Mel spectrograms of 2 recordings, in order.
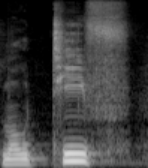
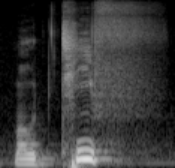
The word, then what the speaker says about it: motif: having problem with pronunciation it's motif and motive motif F Sal my teeth are coming down motif motive and he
